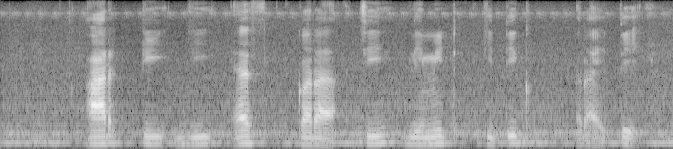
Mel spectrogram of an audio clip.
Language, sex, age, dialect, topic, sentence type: Marathi, male, 18-24, Varhadi, banking, question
